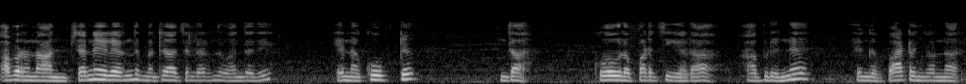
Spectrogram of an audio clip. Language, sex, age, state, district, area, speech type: Tamil, male, 60+, Tamil Nadu, Perambalur, rural, spontaneous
